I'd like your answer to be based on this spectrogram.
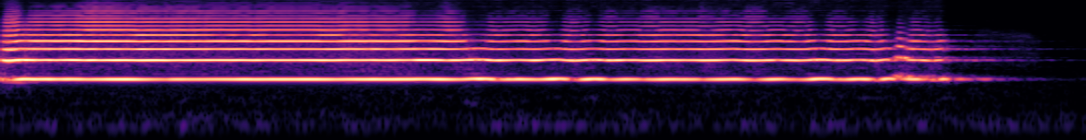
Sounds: Musical instrument, Music, Brass instrument

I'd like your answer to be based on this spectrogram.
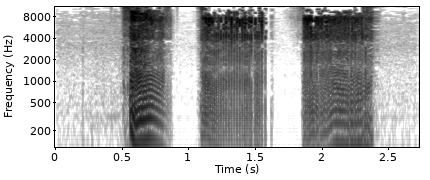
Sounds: Fart

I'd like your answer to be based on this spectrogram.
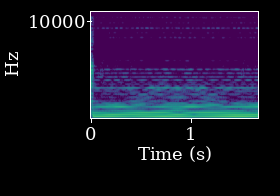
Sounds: Music, Keyboard (musical), Musical instrument, Organ

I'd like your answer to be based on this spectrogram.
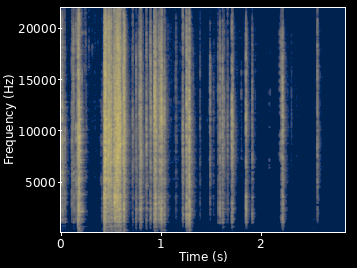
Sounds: Crushing

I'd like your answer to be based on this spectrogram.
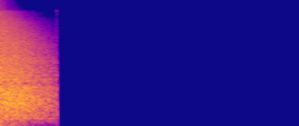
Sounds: Hands, Clapping

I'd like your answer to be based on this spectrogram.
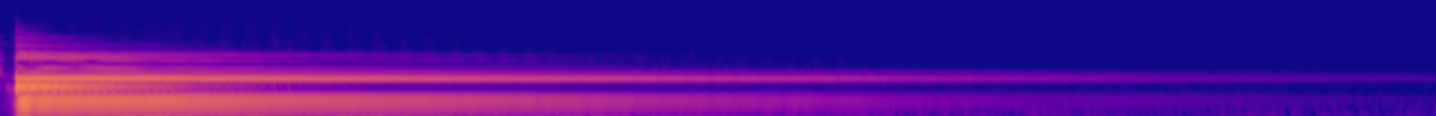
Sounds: Guitar, Plucked string instrument, Musical instrument, Music

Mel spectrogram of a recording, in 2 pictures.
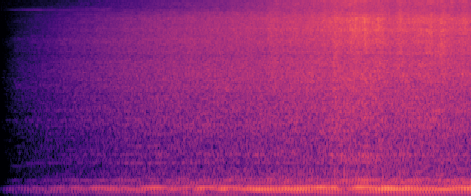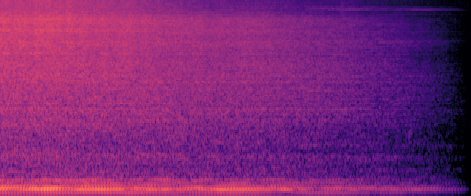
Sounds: Engine, Motor vehicle (road), Vehicle, Motorcycle

